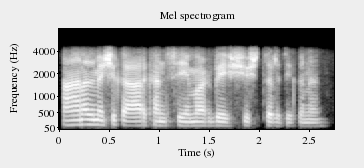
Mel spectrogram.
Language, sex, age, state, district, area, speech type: Kashmiri, male, 30-45, Jammu and Kashmir, Shopian, rural, conversation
